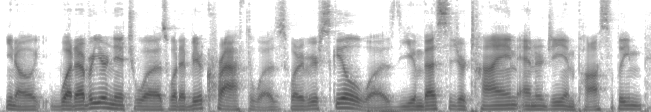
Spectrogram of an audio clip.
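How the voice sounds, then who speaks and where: Man, interview host, low voice, rambling explanations, frequent restarts. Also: normal speed. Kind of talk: casual interview.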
